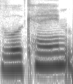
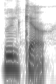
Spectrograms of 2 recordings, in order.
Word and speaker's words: Vulcain: Actually, in English, it's Vulcain, but in French, it's Vulcain, yeah. Vulcain. Sounds much better in French.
